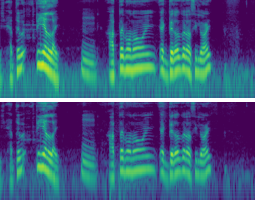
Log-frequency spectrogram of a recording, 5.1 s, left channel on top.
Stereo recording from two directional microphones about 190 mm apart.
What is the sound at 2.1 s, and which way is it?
A man's voice, 50° left (ahead or behind).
